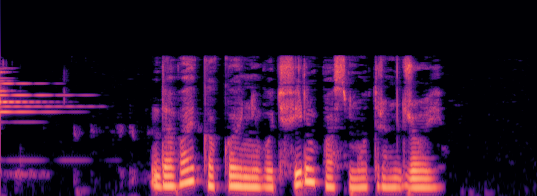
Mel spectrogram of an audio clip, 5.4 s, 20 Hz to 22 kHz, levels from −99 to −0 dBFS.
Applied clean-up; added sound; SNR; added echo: classical method Wiener filter.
